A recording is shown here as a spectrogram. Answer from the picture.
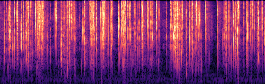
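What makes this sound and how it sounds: A small, closed, full black metallized plastic foil blind bag holding an enamel pin is held in both hands and crinkled, squeezed and torn open with the fingertips. Dense bursts of bright, dry crinkling and crackling come in quick irregular clusters, with almost no low end and no ringing after each burst.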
